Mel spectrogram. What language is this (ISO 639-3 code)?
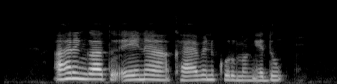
div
